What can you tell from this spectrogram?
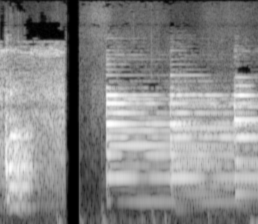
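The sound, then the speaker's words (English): A single loud, harsh bark from a dog named Boo-Boo, followed after a brief pause by three bright, sustained ringing tones, like a bell or chime struck in succession. “Good dog.”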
